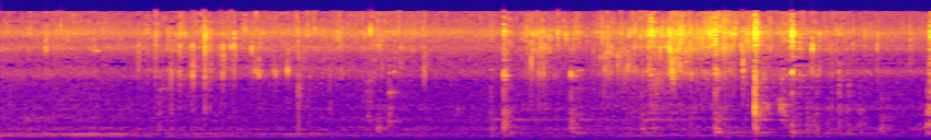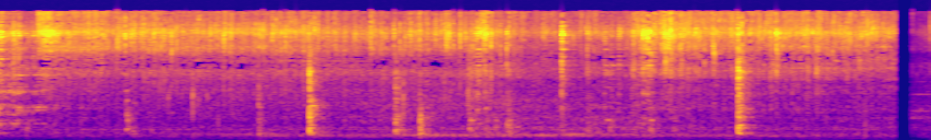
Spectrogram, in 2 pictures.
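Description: Chopped green chillies and garlic sizzle in hot oil as a tempering for a thin raw-mango and okra jhol. The frying crackle is close and continuous, with spoon stirring and scraping clatter throughout and no talk.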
